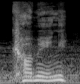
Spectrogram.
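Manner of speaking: ordinary delivery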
